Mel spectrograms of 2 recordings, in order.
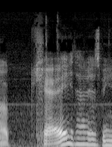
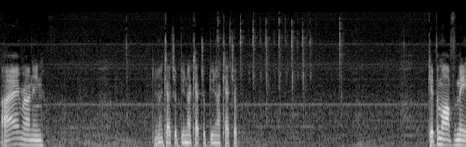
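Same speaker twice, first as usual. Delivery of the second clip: being chased; 4 semitones higher, 4 dB quieter, faster than usual. Real, not acted. Chased by enemies.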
